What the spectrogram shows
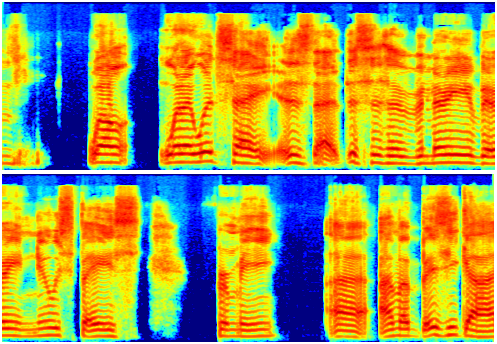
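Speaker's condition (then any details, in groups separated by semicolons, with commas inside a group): Cerebral palsy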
